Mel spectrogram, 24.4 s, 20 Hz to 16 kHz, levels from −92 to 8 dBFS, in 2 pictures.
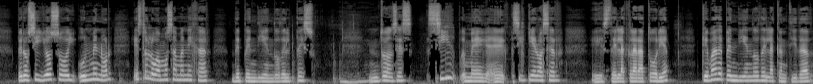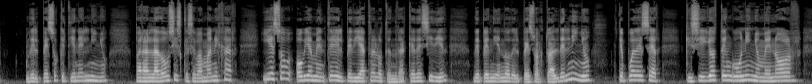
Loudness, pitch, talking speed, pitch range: -23 LUFS, 170 Hz, 170 wpm, 150-195 Hz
